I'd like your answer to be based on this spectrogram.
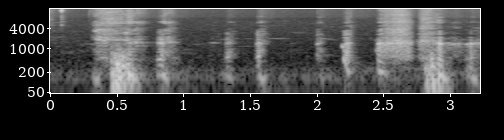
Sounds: Laughter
